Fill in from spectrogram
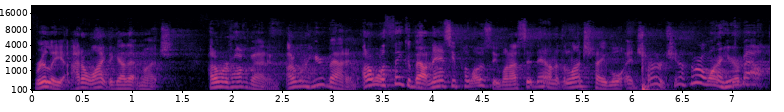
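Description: Young Alabama-accented preacher in an echoey hall. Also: male voice, high-pitched, big pitch swings, rapid-fire, gravelly, a bit bright. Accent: Alabama Southern American. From Alabama, United States. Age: young adult. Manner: earnest, folksy, repeats phrases for emphasis. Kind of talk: sermon. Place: reverberant room, preaching to a congregation. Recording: echoey hall with long reverb.

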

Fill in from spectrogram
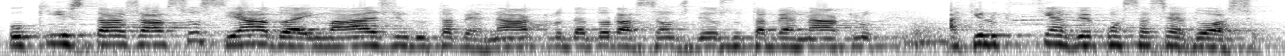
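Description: A man preaching a Bible study in a measured, emphatic way, slowing down to stress his points. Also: high-pitched, fairly bright tone, a little hiss or hum.

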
